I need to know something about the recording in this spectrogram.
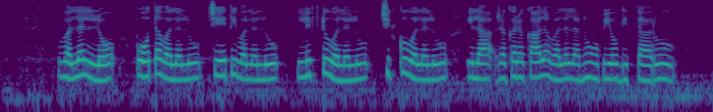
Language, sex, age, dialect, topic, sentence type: Telugu, female, 25-30, Southern, agriculture, statement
